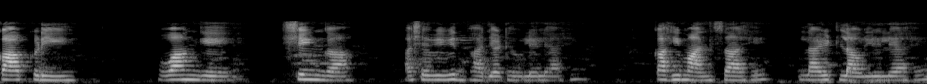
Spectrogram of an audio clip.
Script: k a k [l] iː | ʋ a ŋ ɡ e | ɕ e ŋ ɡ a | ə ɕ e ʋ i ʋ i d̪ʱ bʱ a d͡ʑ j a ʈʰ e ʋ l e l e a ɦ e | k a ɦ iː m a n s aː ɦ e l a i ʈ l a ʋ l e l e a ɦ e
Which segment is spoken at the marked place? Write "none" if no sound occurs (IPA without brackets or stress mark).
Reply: ɽ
